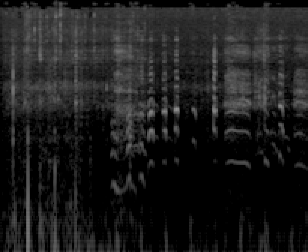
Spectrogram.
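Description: Mountain bike clattering and thumping over rough, rutted ground in the first second, then a person's voice crying out in short, rising-and-falling wordless yells as a rider ahead goes down on the trail.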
